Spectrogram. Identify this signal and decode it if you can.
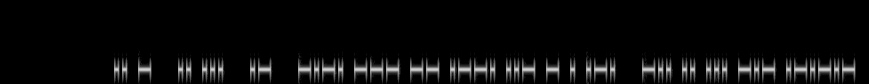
Morse code, heard as a keyed tone, about 30 wpm, 700 Hz. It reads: IT IS A COMPUTER DISK.
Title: Sentences from Top 1000 Words - Review Part 6 - 30wpm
